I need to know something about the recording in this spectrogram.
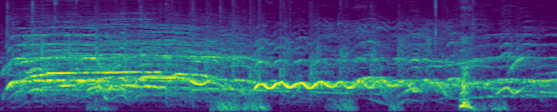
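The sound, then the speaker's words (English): An audience, asked to shout in celebration, erupts on cue in sustained, loud celebratory shouting and cheering, many voices whooping and yelling together at a steady high intensity for several seconds. “All right, everybody over here, from this side to here, you're gonna shout. Celebration.”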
